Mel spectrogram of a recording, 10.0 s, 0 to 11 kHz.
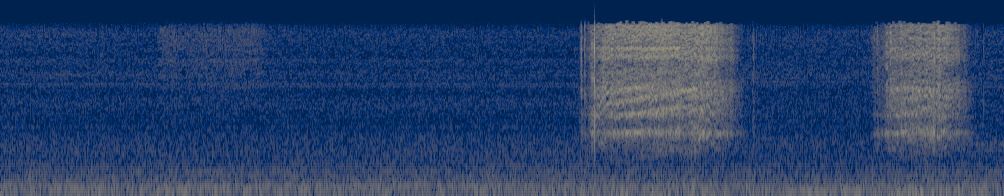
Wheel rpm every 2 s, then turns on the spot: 0, 0, 0, 60, 30.
none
